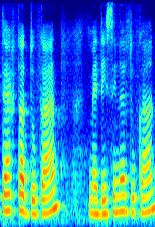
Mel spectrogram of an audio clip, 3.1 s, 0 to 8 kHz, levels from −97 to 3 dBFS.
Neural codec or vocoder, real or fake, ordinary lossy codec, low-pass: codec, 16 kHz, 0.9 kbps, LongCat-Audio-Codec; fake; none; none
